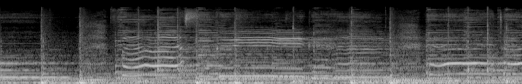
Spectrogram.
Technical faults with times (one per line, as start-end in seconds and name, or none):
3.86 underrun with held sample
